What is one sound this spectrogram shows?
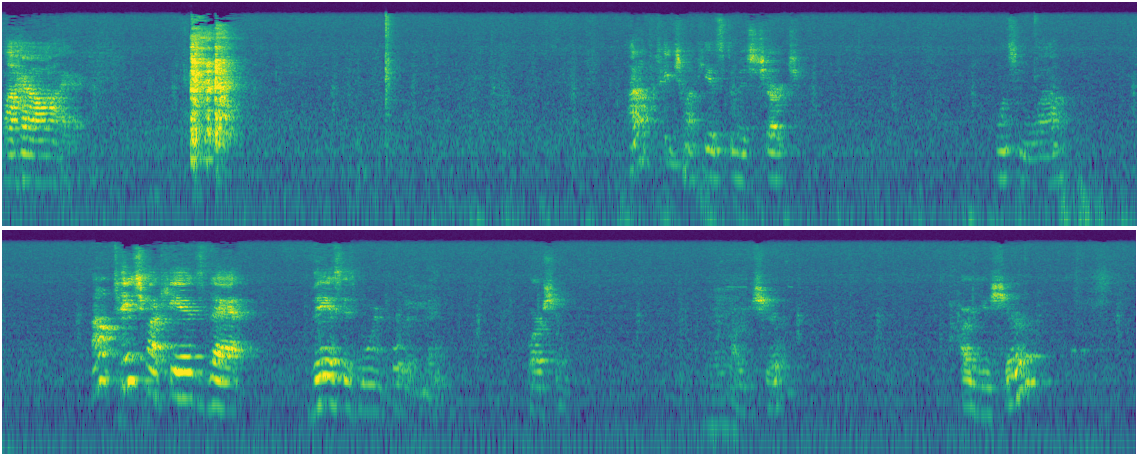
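A middle-aged man speaks with animation through a microphone, pausing often.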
